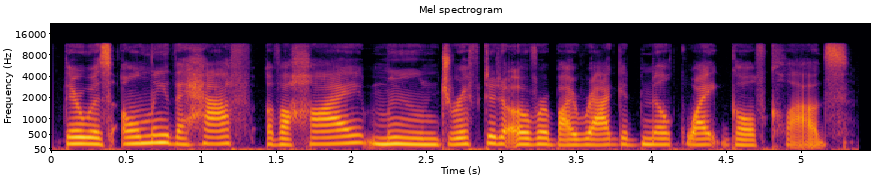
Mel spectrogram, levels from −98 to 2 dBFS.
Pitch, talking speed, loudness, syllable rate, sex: 190 Hz, 185 wpm, -16 LUFS, 4.6 syllables/s, female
